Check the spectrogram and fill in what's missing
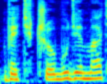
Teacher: vzhľadom na to, že čo je neznelá spoluhláska, d na konci slova veď sa mení na ť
